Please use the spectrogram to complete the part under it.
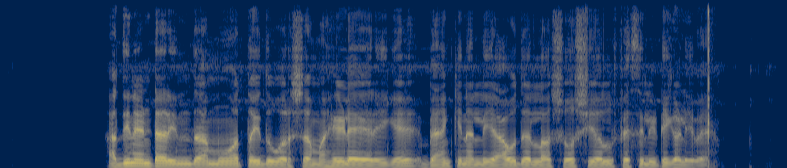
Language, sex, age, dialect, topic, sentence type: Kannada, male, 25-30, Coastal/Dakshin, banking, question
